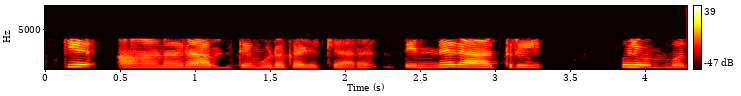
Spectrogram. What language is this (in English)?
Malayalam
